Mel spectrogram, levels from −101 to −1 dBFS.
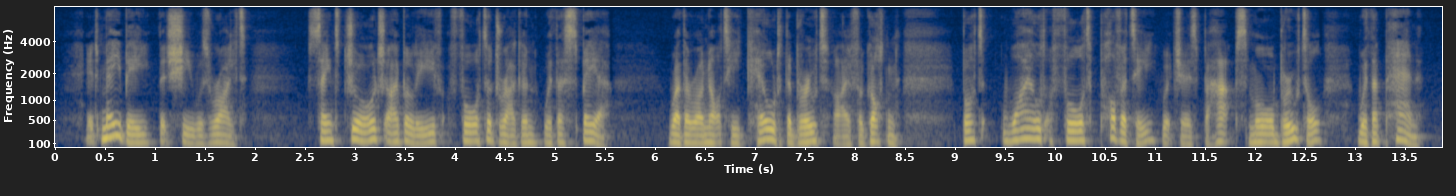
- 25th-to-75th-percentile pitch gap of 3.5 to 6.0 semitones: Yes, average, 4.0 semitones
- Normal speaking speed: Yes, average, 170 wpm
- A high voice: No, low, 130 Hz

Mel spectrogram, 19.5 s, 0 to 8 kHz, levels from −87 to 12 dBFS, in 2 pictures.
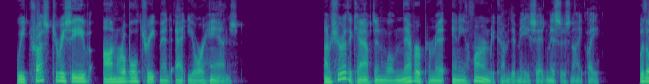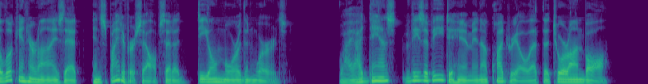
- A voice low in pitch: Yes, very low, 90 Hz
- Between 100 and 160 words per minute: No, average, 175 wpm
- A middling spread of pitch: No, wide, 6.7 semitones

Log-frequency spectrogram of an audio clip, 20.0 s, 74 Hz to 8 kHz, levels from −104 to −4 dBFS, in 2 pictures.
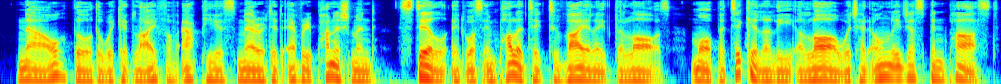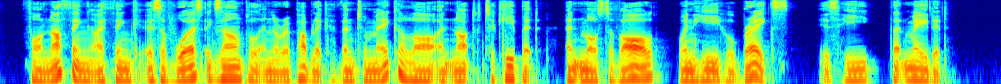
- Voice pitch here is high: No, very low, 80 Hz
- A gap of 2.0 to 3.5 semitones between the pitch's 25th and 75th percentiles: Yes, average, 2.8 semitones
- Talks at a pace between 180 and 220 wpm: Yes, average, 185 wpm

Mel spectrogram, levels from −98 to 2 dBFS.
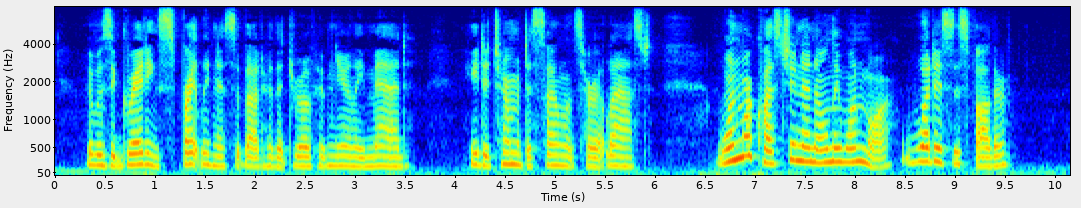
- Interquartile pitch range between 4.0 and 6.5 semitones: Yes, average, 5.0 semitones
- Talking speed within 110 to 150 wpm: No, average, 175 wpm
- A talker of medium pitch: Yes, medium, 180 Hz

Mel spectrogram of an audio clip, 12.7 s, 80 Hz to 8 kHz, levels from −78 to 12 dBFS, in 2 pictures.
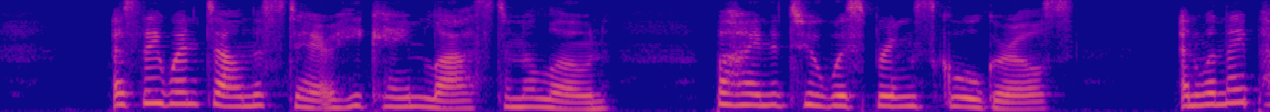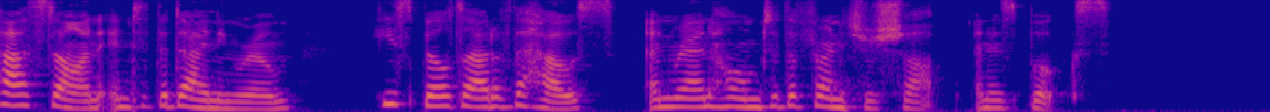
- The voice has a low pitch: No, high, 235 Hz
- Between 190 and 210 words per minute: Yes, average, 200 wpm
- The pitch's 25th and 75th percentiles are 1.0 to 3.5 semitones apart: No, average, 5.0 semitones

